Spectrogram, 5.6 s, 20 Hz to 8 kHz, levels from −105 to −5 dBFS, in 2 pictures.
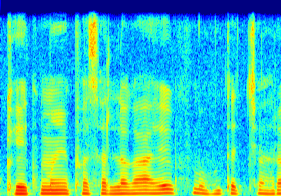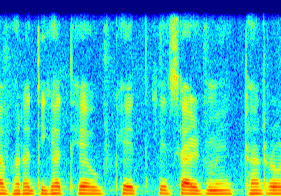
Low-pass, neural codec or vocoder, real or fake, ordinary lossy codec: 7.2 kHz; none; real; none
